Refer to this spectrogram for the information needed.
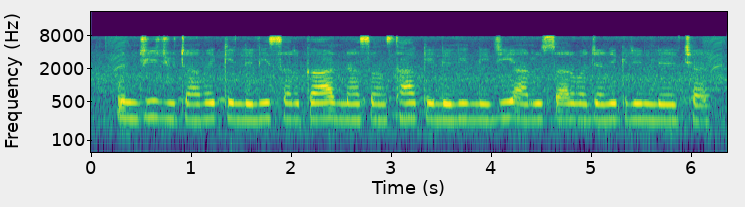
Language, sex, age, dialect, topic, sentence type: Maithili, female, 18-24, Angika, banking, statement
